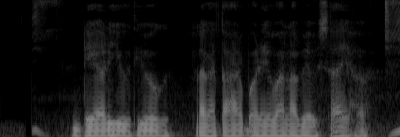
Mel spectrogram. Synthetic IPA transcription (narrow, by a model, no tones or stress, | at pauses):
ɖeəɾiut̪joɡlʔə̰ɡat̪aɾbəɽebalabjəbsajɦə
